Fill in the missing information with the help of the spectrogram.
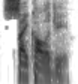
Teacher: PS at the beginning of the word is pronounced just as s so for example we never say psychology we always say psychology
